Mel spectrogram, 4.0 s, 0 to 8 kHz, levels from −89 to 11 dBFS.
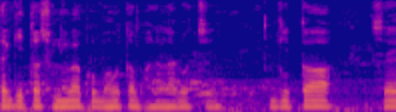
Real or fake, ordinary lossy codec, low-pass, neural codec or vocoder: fake; none; none; codec, 16 kHz, 16 kbps, FreqCodec, larger model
